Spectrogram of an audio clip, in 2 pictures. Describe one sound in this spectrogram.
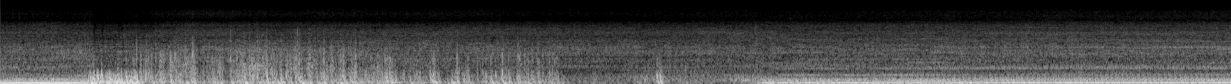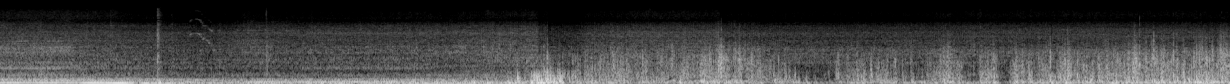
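Wind rushes past an open window.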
